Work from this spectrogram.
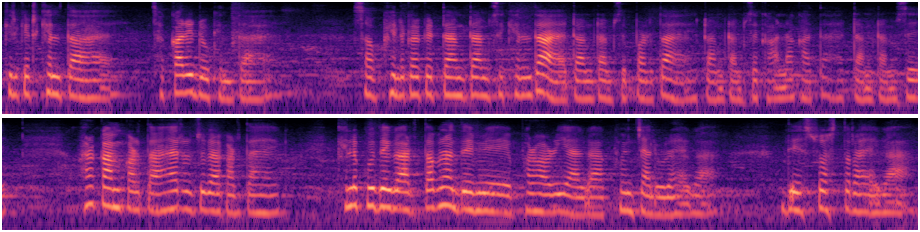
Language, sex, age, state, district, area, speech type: Hindi, female, 60+, Bihar, Vaishali, rural, spontaneous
